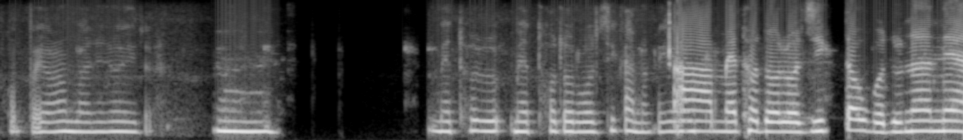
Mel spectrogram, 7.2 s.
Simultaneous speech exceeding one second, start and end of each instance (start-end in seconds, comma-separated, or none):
none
